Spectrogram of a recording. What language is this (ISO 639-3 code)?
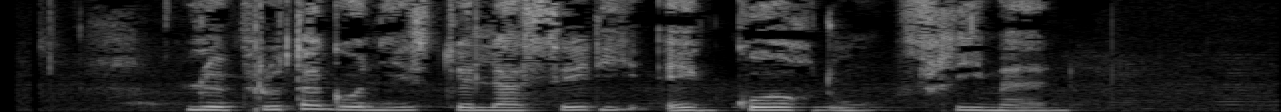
fra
